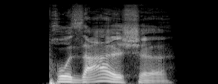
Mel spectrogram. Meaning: inflection of prosaisch: 1. strong/mixed nominative/accusative feminine singular 2. strong nominative/accusative plural 3. weak nominative all-gender singular
- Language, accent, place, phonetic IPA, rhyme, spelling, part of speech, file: German, Germany, Berlin, [pʁoˈzaːɪʃə], -aːɪʃə, prosaische, adjective, De-prosaische.ogg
